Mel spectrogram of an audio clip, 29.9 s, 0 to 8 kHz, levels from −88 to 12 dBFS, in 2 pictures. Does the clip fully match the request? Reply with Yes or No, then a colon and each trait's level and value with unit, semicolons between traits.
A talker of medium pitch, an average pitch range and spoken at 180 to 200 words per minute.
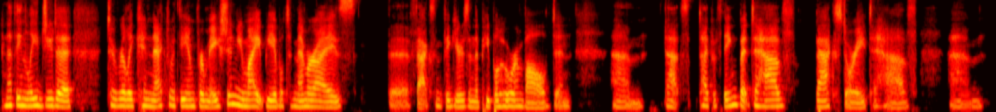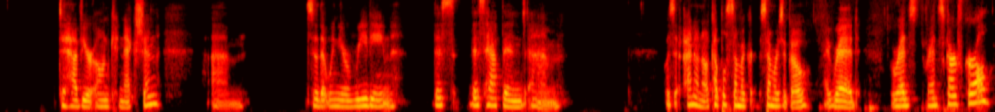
No: medium, 175 Hz; average, 3.0 semitones; average, 140 wpm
